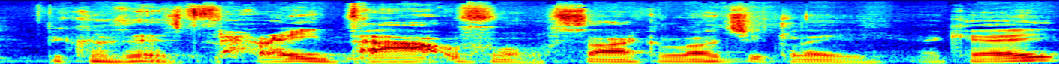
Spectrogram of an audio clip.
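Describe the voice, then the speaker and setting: A man's moderately paced speech carries audible echo from the room. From Nigeria then England. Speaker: clinical psychologist, workshop leader. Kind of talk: workshop lecture.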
